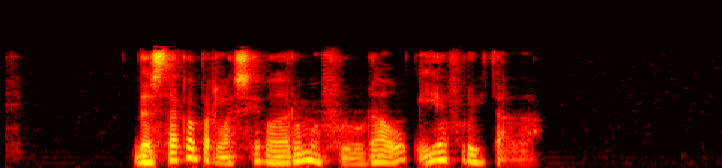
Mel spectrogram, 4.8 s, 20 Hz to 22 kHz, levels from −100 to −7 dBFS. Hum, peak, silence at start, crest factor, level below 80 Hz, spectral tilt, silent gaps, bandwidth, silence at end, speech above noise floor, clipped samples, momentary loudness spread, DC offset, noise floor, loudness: none; -14 dBFS; 0.9 s; 24 dB; -72 dBFS; -3.5 dB/octave; none; 8.2 kHz; 1.25 s; 50 dB; under 0.1%; 13 LU; under 0.1%; -87 dBFS; -35 LUFS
